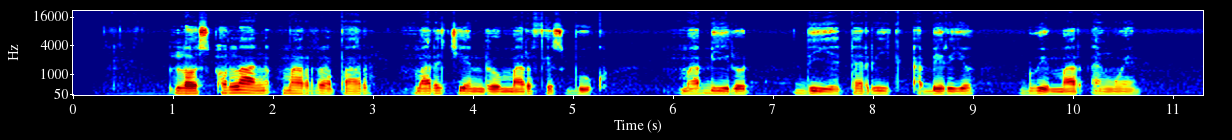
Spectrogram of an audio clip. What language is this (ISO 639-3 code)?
luo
